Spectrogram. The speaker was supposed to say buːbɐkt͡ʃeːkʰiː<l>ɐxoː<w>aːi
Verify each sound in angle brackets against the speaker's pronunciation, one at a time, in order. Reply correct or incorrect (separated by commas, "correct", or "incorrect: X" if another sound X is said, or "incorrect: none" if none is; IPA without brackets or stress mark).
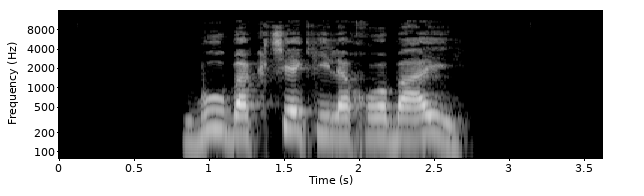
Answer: correct, incorrect: b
